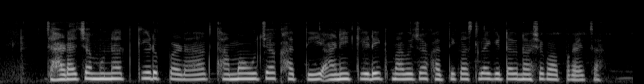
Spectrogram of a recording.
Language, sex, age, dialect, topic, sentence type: Marathi, female, 18-24, Southern Konkan, agriculture, question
